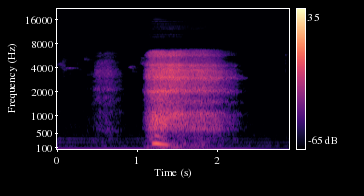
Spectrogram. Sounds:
Sigh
